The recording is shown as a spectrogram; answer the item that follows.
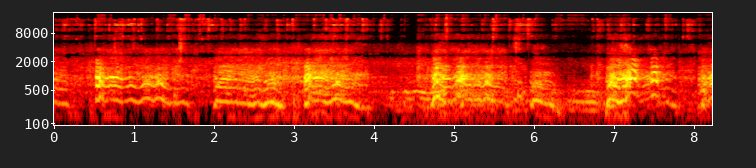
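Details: Pet dog making odd, excited vocal sounds indoors: wavering, whiny yowls and moans in bursts of about a second, rising and falling in pitch, separated by short quiet gaps.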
